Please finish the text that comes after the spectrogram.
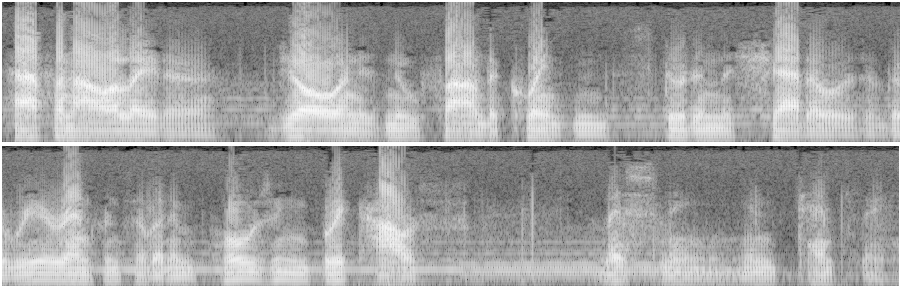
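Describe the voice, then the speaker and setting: An actor as the solemn narrator of an old-time radio mystery, telling the tale in a measured, ominous way. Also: male voice, extremely low pitch, background noise. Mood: solemn, suspenseful.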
